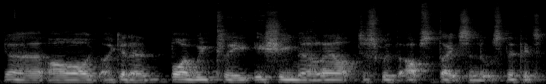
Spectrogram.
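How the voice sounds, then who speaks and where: A British man hosting a podcast, giving advice in a casual, informal and halting conversational monologue. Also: fairly low pitch, flat delivery, a little mellow. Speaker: host of a personal finance podcast. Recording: roomy, echoing sound.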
